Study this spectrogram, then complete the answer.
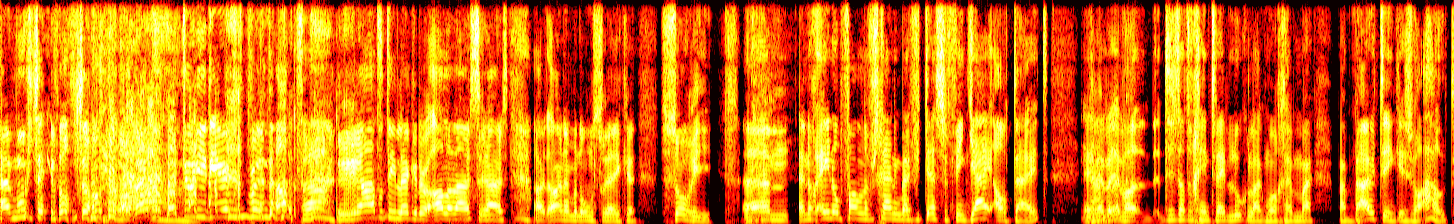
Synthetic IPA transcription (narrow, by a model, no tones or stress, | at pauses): ɦɛjmustejvənɔpsotoɛmatuniətɪɹstəpɵntɦɑtraːtɔtilɛkəɹdʊːɹɑləlœɥstəraːɹsʔœ̰ɥtɑɹnəmənɔmsprejkəsɔriəmɛnɔχejnɔpfɑlˠəndəvəɹsχɛjnɪŋbɛjfitɛsəfɪntjɛjʔɑlˠtɛjt | ɛʋəɛbətɪszdɑtʋəχejntʋejdəlukəlɑjkmowχəɦɛbəmaːɹmaːɹbœɥtɪŋkɪs̬ʋɛ̰lˠʔɑwt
